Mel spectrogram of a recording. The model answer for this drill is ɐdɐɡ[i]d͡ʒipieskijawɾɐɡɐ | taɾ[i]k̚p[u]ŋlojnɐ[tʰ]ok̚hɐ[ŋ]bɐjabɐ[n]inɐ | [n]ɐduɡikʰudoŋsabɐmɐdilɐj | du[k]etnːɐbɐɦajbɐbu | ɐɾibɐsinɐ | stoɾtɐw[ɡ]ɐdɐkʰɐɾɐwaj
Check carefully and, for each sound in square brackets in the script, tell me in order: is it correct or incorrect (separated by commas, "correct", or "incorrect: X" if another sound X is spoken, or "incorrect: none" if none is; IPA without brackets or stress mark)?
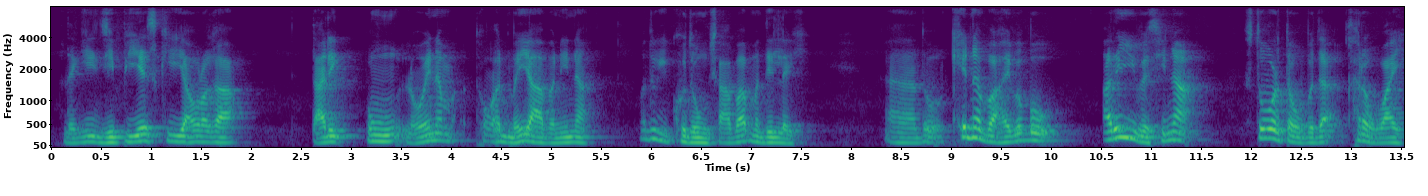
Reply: correct, correct, correct, correct, incorrect: n, correct, incorrect: m, incorrect: kʰ, incorrect: b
